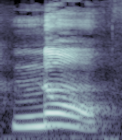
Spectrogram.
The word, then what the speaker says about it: know: KNOW पढ़ते हैं इसको नो। क्या पढ़ते हैं इसको? नो। कनो मत पढ़िएगा इसको, क्योंकि के जो है यहाँ पर साइलेंट है, ठीक है।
